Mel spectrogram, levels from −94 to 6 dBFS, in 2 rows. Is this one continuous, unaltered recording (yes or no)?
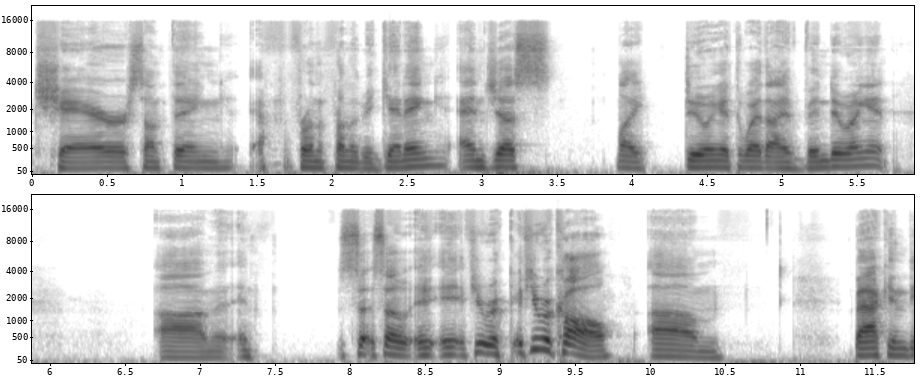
yes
